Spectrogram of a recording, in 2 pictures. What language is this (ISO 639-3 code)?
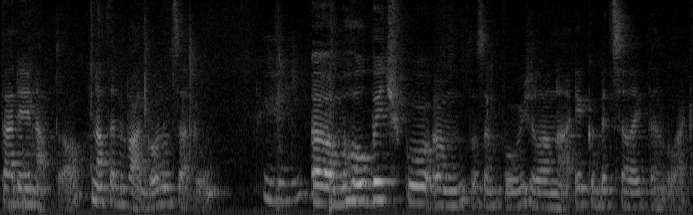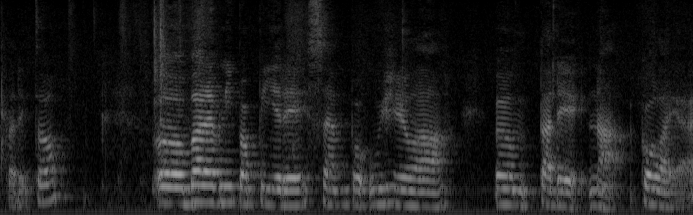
ces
